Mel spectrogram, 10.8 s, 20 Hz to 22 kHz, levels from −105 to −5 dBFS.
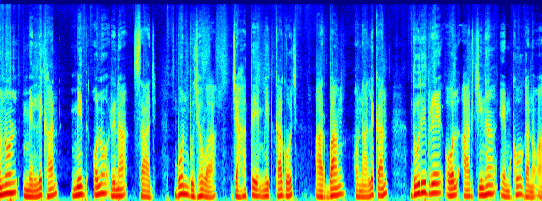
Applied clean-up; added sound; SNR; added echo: neural mask model RNNoise.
